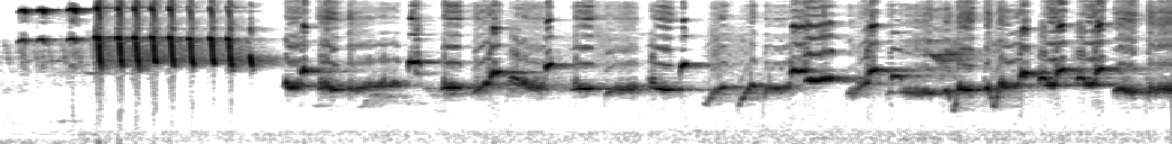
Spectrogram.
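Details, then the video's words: Singing white-rumped shama meant to provoke other shamas: a quick series of ringing high repeated notes, then varied whistled phrases, slurred and tumbling, in a rich continuous warble. "murai batu gacor AMPUH UNTUK pancingan murai batu agar bunyi langsung bikin emosi bongkar materi"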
